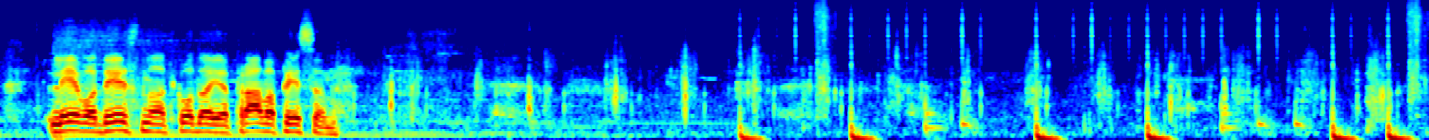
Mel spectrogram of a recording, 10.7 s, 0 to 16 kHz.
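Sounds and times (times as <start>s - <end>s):
speech: 0.4s - 2.7s
footsteps walking briskly along paths in a city park: 2.4s - 10.7s.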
